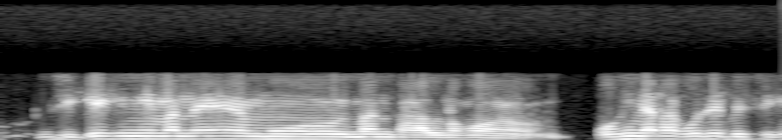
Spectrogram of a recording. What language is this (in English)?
Assamese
